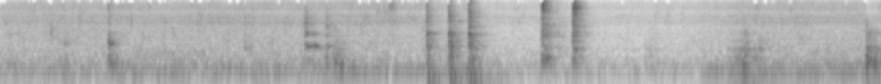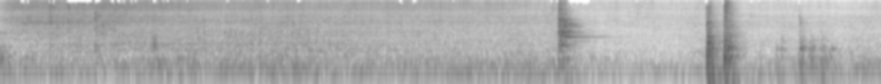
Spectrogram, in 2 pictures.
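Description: Ghugni, a pea curry, tipped into a hot pan with ginger and stirred, a soft sizzle under repeated sharp scrapes and clanks of a metal spoon against the pan, coming in irregular bursts.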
